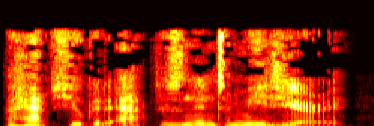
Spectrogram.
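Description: A man's voice: medium pitch, wildly swooping pitch, fast talker, creaky, husky, no echo, voice pushed up, exaggerated voice. A man voicing a jovial, posh older British knight in an audiobook, breezy and blustering with theatrical indignation. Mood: indignant pleading.

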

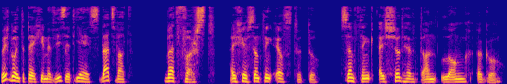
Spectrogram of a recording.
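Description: Man voicing a sharp, domineering villainess, rough and raspy. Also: lowish voice, takes it slowly, no room sound, full character voice. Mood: cold, menacing. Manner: sharp, scornful, commanding. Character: domineering, sharp-tongued, ruthless older woman villain. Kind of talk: audiobook character acting.

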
